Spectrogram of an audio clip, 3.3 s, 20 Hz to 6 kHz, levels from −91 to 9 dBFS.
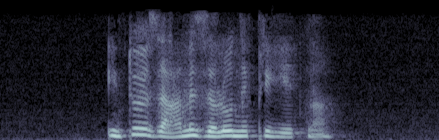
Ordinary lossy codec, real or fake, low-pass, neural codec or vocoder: AAC, 24 kbps; fake; 5.4 kHz; vocoder, 44.1 kHz, 128 mel bands, Pupu-Vocoder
